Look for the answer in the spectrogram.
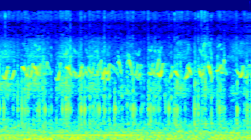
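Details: Baby chicks chirping in a busy chorus: quick, high, bent peeps come several times a second, overlapping one another. A steady low hum sits in the background.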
